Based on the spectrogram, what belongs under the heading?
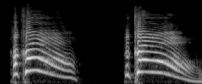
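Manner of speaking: high squawking caw-caw like a bird; birdman caw call. Retold or imitated. Host mimics announcer's bird call, high squawk. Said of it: "The Birdman on C B S".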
